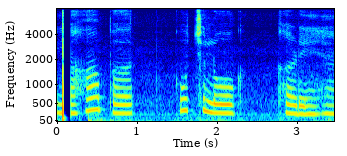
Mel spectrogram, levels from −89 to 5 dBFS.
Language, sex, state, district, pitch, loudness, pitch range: Hindi, male, Punjab, Fazilka, 230 Hz, -27 LUFS, 225-285 Hz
